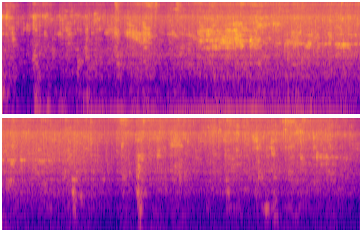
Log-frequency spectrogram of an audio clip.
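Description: Masala-coated fish frying in hot oil in a pan, sizzling steadily, loudest about four seconds in, with a few small crackles.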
